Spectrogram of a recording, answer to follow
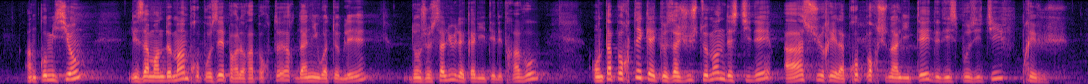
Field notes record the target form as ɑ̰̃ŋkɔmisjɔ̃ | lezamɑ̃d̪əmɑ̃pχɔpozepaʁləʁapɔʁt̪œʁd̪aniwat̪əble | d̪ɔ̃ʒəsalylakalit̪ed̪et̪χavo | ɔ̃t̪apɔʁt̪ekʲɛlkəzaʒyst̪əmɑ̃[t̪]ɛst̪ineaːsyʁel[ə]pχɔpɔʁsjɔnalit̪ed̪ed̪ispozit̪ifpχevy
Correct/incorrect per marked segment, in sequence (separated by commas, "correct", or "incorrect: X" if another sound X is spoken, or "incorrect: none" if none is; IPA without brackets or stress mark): incorrect: d̪, incorrect: a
